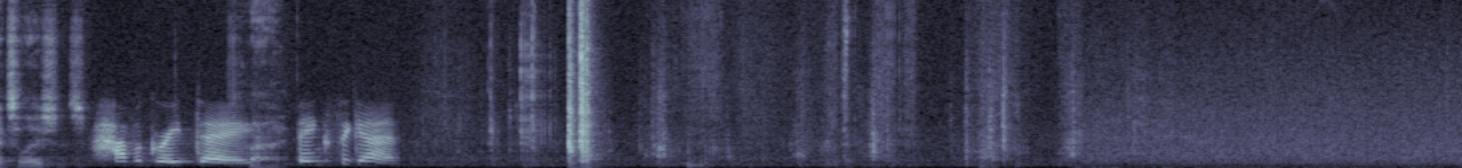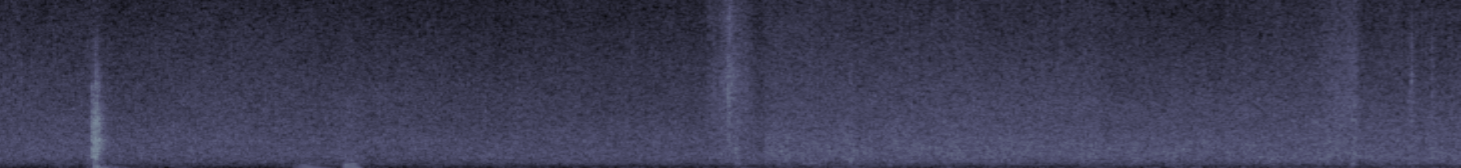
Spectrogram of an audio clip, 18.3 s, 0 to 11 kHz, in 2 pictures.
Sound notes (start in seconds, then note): 3.1 phone handle clicks; 10.9 Mercer grunts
